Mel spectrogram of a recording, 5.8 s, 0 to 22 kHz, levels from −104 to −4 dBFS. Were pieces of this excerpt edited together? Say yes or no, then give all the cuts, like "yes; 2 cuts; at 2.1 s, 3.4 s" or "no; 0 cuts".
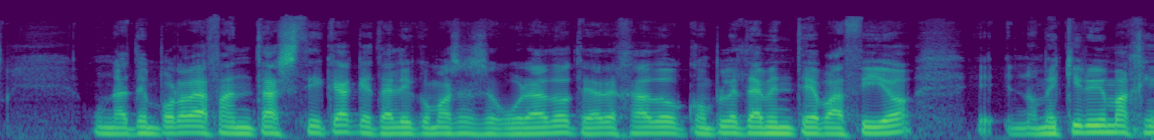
no; 0 cuts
